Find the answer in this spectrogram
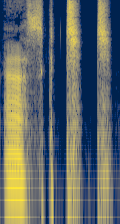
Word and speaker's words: asked: sounds like a tea it's a regular verb but it's it is a regular verb but it sounds like a tea in the past asked asked ok no butter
